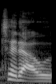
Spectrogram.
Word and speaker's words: Ceraudo: ¿Cómo se dice, Miriam? En italiano, Ceraudo.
